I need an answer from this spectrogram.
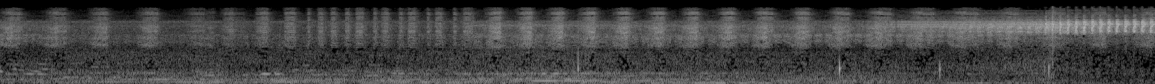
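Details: Male cicada singing from the trees in summer, calling the female for mating; the song is produced by movements of the abdomen. A high, buzzy, hissing drone pulses about four times a second, then grows louder and denser near the end. A faint voice sits underneath.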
